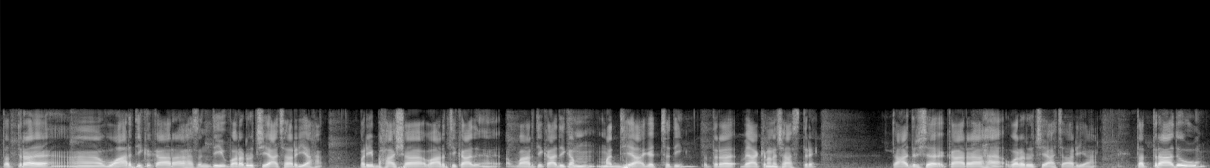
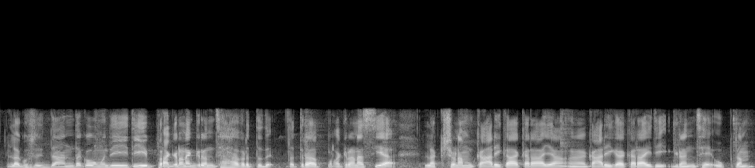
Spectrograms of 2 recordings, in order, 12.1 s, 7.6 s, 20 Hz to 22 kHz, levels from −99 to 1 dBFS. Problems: constant background noise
